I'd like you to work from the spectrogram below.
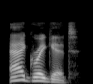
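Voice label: "aggregate", English word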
